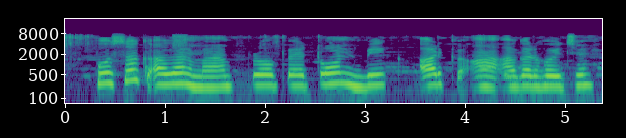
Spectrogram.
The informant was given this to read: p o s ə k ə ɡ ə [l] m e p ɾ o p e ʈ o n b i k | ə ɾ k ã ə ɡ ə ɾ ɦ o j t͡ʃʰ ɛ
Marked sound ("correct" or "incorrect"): incorrect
